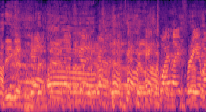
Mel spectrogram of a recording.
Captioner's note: group laughing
